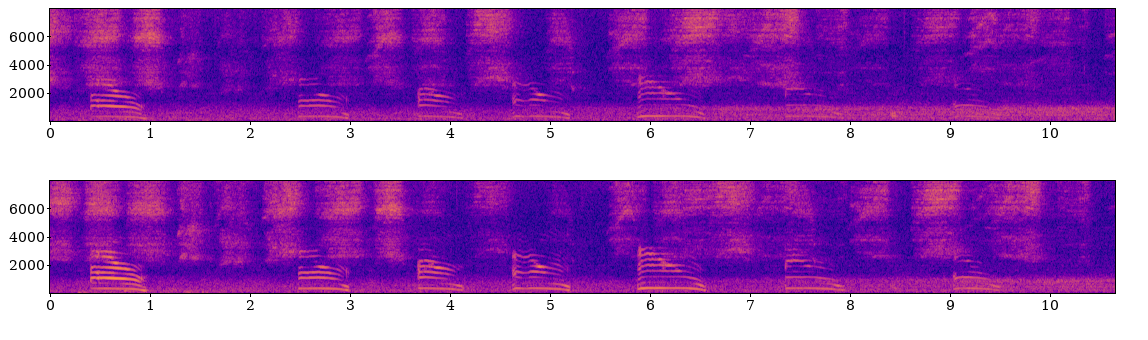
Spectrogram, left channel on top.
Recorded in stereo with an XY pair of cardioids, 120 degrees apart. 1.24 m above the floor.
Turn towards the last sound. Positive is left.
turn(degrees=-35)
